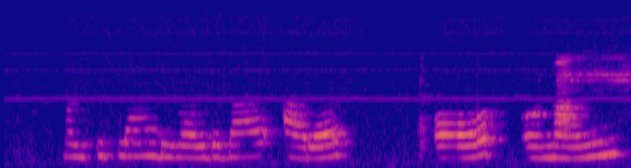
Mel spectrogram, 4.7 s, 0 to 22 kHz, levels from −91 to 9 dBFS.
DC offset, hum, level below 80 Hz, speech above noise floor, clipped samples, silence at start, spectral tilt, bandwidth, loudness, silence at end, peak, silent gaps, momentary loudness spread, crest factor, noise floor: under 0.1%; none; -90 dBFS; 26 dB; under 0.1%; 0.5 s; -3.5 dB/octave; 16.5 kHz; -40 LUFS; 0 s; -24 dBFS; none; 14 LU; 18 dB; -66 dBFS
